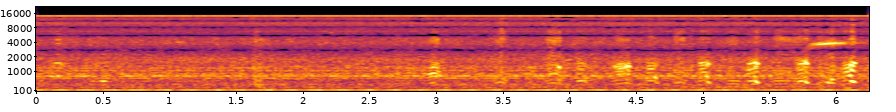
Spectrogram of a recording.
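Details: Mated goose pair reuniting at their parking-lot nesting site after the female's week in care for suspected lead poisoning. Honking starts low and picks up into quick, repeated calls over constant low background hum.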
